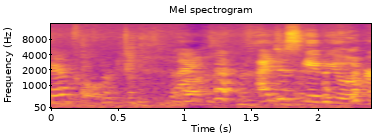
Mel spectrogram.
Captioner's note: laughter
